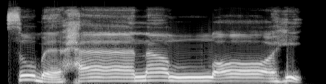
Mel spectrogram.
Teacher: আল্লাহ শব্দের আগের হারফে জবর আছে এ কারণে এই লামকে ল বলে অর্থাৎ মোটা করে পড়ব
